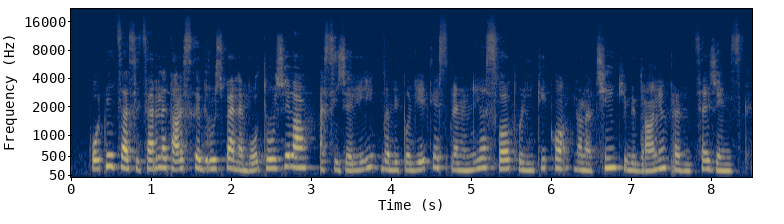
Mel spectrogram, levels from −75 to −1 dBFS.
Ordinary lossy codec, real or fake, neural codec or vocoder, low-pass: none; fake; codec, 44.1 kHz, 3.4 kbps, Pupu-Codec; none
